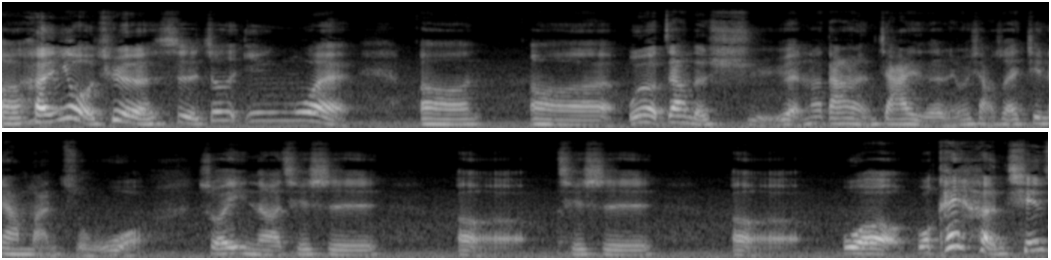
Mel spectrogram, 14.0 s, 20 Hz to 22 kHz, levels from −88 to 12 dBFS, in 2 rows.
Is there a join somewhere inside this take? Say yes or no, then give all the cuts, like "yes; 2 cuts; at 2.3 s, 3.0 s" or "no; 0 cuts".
yes; 1 cut; at 10.7 s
